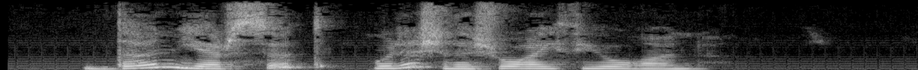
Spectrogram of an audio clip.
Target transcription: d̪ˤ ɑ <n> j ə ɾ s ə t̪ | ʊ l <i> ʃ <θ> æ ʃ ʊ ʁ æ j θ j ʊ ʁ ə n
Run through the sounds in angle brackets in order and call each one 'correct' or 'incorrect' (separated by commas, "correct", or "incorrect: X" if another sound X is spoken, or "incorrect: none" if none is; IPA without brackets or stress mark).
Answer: correct, incorrect: æ, incorrect: ð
